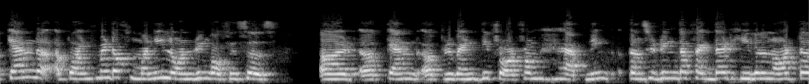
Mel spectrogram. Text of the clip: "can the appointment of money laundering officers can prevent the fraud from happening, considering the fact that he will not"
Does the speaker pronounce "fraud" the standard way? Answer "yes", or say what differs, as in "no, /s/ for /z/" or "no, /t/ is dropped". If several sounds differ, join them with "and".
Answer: yes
